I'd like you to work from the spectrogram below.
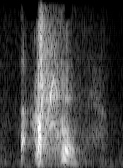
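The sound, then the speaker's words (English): One human sneeze: a short intake, then a sharp, breathy burst that trails off quickly, with nothing else heard around it. “I'm going to sneeze here in a sec, I think.”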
